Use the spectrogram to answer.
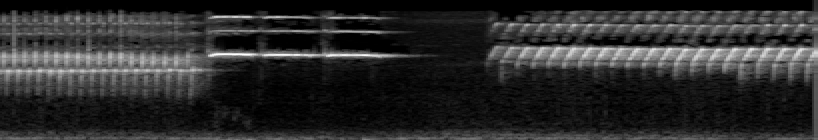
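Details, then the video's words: Spanish timbrado canary singing: a fast rolling trill, then a clear sustained high whistle, a short pause, and another rapid metallic roll. "Timbrado تغريد جميل الكناري تيمرادو الإسباني"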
